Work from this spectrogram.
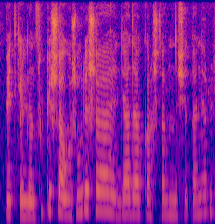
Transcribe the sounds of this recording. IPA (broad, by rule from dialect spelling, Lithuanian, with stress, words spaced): ˈpʲeːtʲkʲɛlʲnʲeːn ˈsuːkʲɪʃɐ ʊˈʒuːrʲɪʃɐ ˈdʲæːdɐ kɐrʃˈtɐn ʃʲɪˈtɐn ɪr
